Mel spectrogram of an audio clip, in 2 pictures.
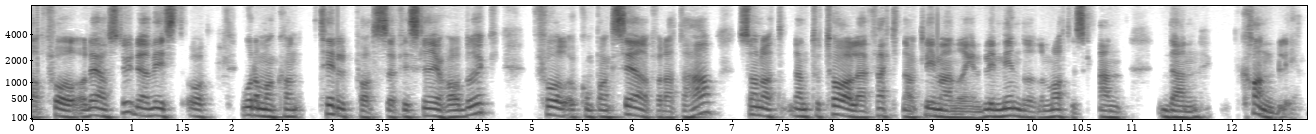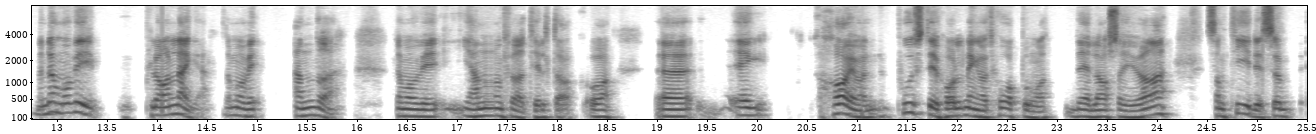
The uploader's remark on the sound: Live Zoom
